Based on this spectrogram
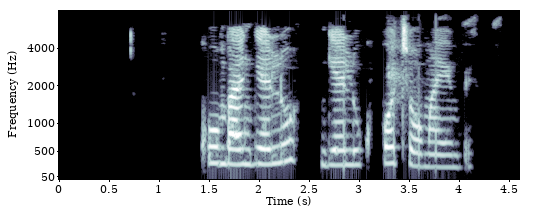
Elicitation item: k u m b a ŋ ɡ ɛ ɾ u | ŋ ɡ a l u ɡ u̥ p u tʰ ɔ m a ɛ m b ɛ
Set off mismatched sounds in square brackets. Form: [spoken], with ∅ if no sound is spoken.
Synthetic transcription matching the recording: k u m b a ŋ ɡ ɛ [l] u | ŋ ɡ [ɛ] l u [k] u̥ p [ɔ] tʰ ɔ m a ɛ m b ɛ

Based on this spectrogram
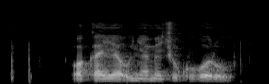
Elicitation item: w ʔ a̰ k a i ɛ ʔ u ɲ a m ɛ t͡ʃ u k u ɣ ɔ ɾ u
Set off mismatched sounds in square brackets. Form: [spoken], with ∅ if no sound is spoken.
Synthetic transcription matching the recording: w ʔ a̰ k a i [a] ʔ u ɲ a m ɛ t͡ʃ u k u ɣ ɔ ɾ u

